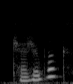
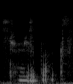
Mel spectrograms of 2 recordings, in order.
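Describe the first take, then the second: First: Rising, questioning "Treasure Books?"; unsure question. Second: "Treasure Books." falling and much softer, confirmed; settled answer. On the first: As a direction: ask "Treasure Books?" unsure, lifting the end. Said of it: "What's Natasha?". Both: Real, not acted.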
